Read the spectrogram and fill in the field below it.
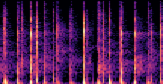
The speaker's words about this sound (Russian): Выражаем благодарность нашим дорогим слушателям. Александру Младинову. Хлопаем.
